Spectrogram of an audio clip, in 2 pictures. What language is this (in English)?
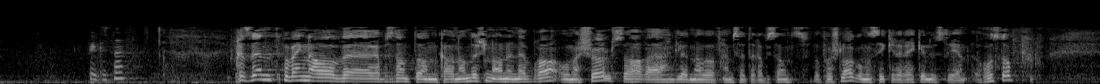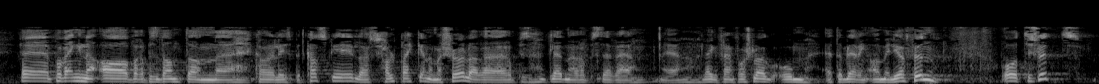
Norwegian Nynorsk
